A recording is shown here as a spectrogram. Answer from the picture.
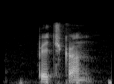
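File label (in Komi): "печкан", Komi, male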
